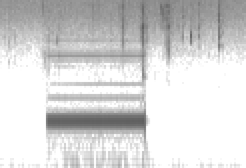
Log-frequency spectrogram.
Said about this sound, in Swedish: Jag ska ringa till henne. Undrar om hon svarar.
